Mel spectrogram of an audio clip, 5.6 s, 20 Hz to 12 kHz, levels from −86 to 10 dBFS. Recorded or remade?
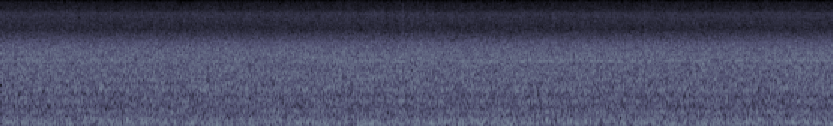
recorded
